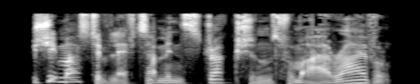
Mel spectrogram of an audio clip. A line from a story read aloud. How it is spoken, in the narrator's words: he said quickly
